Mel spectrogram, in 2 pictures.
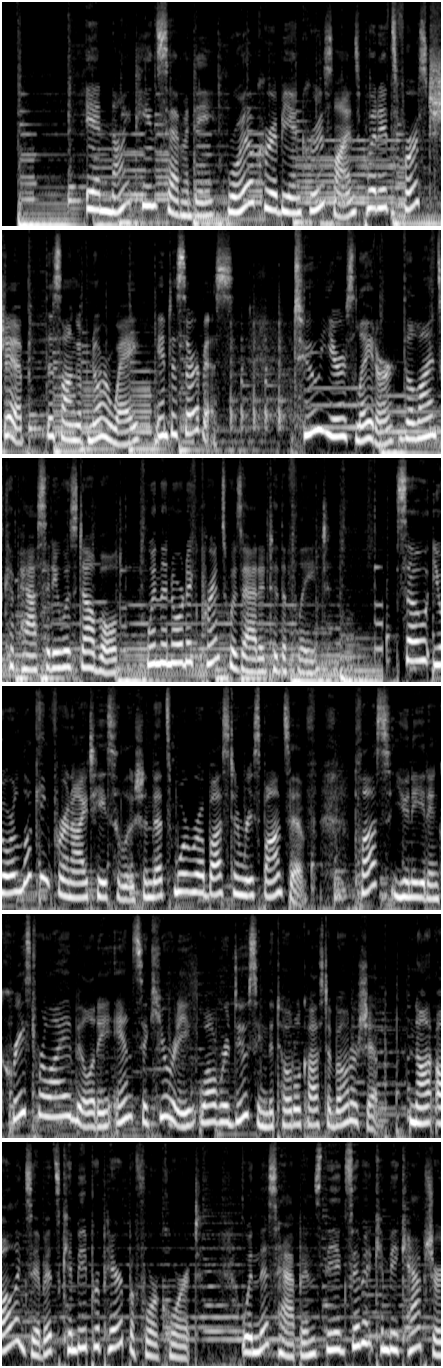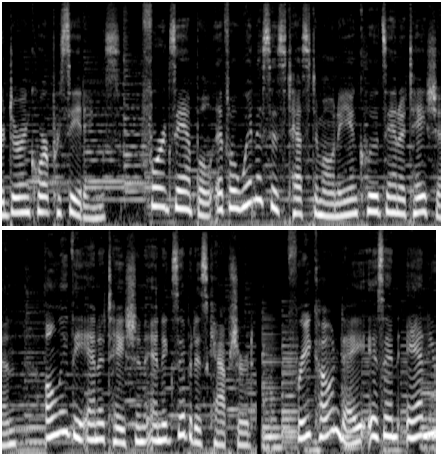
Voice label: Narration Female; commercial voiceover

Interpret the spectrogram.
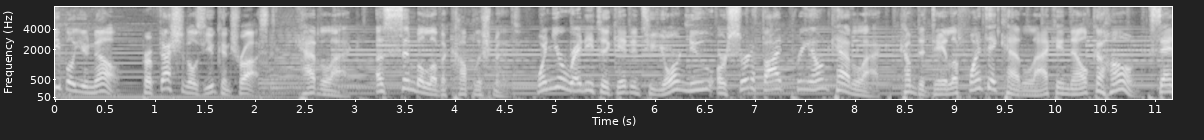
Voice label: Auto Dealer Male

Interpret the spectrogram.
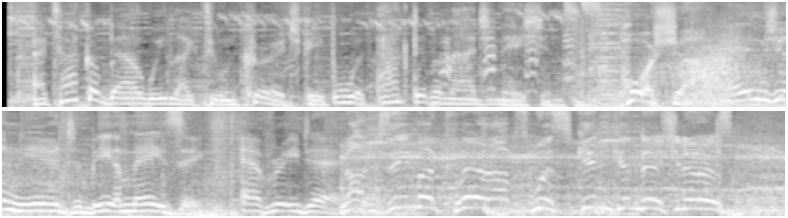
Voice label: commercial voice over

